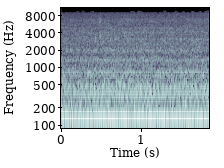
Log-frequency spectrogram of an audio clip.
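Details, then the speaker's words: Outdoor AC condenser built June 2016, at spring startup around 65°F: a heavy, steady low hum much louder than the other unit, loud enough to force raising the voice; no cycling or knocking, cause unknown. "as you can hear this thing actually is a lot louder like I actually have to raise my voice in order to um talk over this thing meanwhile this one I barely had to raise my voice"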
